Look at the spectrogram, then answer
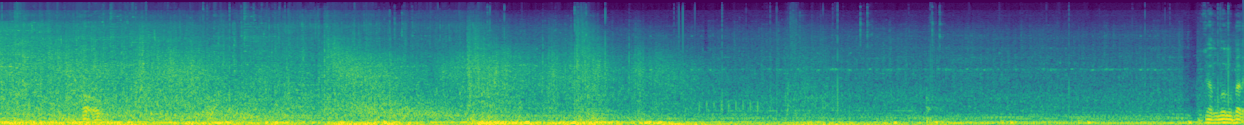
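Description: Artillery shells burst in the tank-war game Combat Mission Red Thunder: deep booms roll one into another in a long, rumbling barrage that slowly fades, with a sharp crack near the end.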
